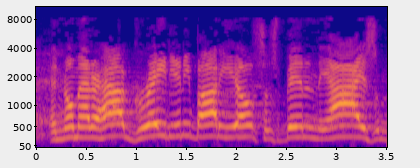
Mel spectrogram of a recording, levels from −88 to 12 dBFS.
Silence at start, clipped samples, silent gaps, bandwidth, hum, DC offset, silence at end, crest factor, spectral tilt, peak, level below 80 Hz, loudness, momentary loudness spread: 0 s; under 0.1%; none; 8.6 kHz; none; under 0.1%; 0 s; 14 dB; -4 dB/octave; -2 dBFS; -70 dBFS; -16 LUFS; 7 LU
